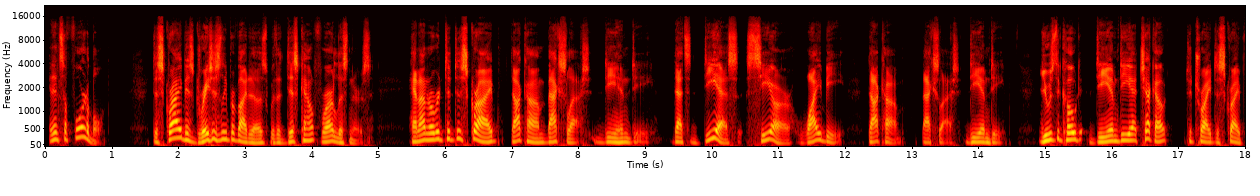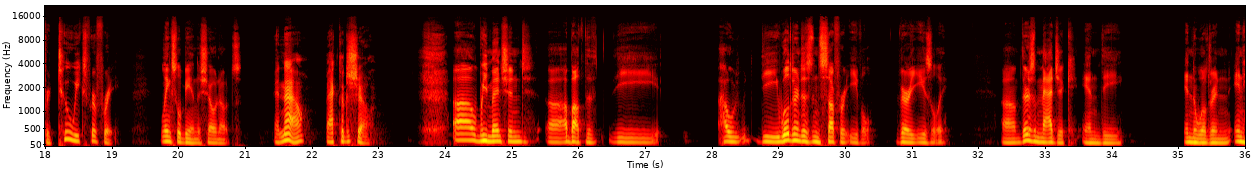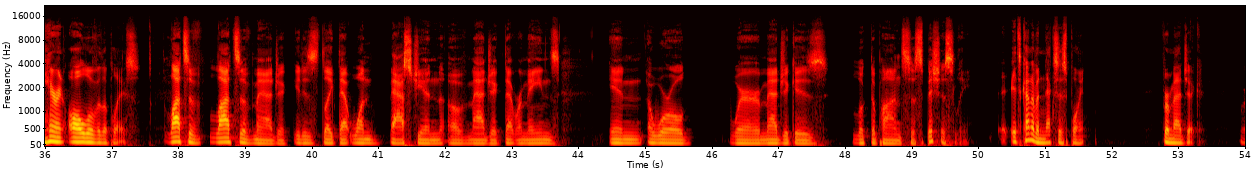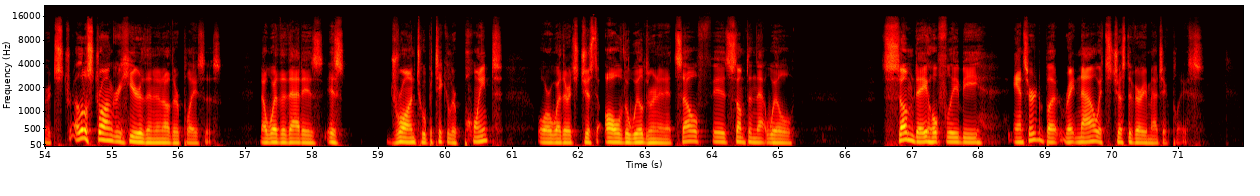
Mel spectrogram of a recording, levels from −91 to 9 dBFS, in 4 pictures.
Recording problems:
uneven, jittery; strongly; from 2 to 39 s

